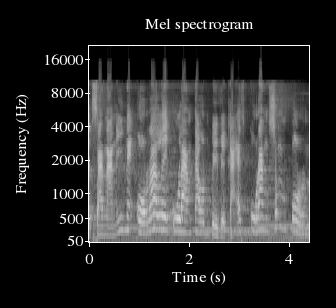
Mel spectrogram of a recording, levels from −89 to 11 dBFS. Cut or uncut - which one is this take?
uncut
